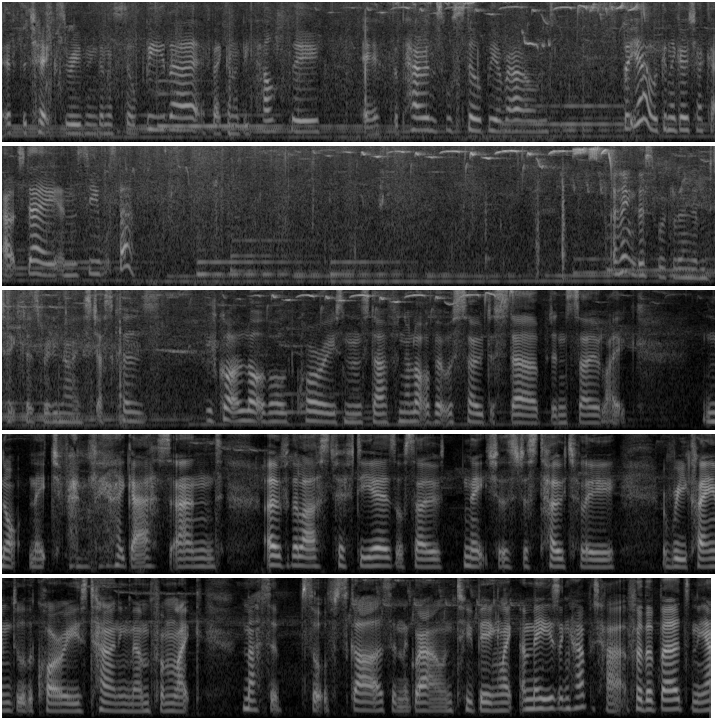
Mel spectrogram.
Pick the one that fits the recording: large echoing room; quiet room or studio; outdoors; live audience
outdoors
